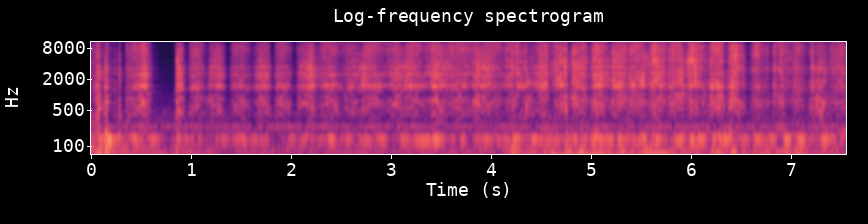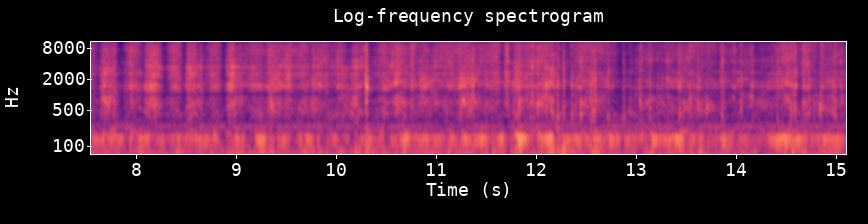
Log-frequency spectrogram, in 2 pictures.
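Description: Long white acrylic nails scratch and rub across a small, flat green instant photo with a white frame, made of paper and plastic. The result is a dense, continuous scratching and rubbing texture of quick, uneven strokes with a bright, hissy top. A faint steady low hum sits underneath throughout.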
